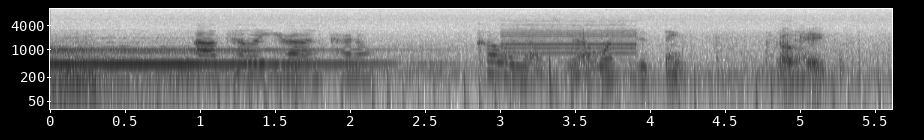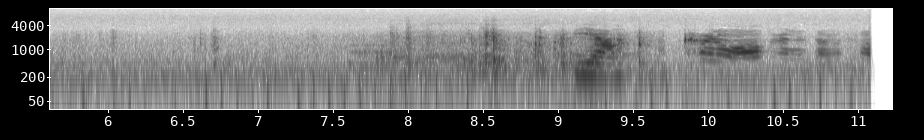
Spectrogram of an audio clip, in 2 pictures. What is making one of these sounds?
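A woman talks on a phone.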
